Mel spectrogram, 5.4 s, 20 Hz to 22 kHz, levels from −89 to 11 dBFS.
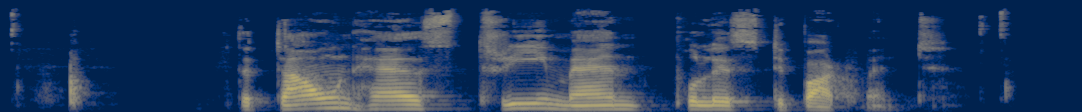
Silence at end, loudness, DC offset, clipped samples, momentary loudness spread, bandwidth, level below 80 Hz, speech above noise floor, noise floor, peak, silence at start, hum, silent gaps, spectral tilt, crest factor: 0.4 s; -21 LUFS; under 0.1%; under 0.1%; 22 LU; 16 kHz; -70 dBFS; 24 dB; -45 dBFS; -2 dBFS; 0.35 s; none; 0.61-0.96 s; -4 dB/octave; 22 dB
